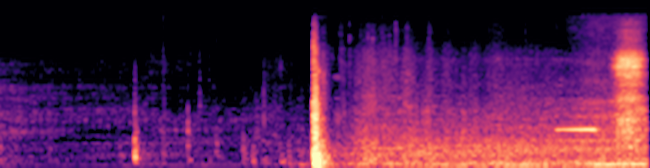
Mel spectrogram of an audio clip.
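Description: Ambulance cab door slammed shut about three seconds in, after a few faint clicks. Then comes the steady noise of the vehicle's engine running, and a short beep near the end.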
